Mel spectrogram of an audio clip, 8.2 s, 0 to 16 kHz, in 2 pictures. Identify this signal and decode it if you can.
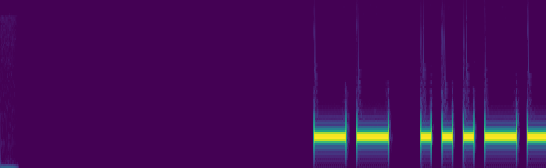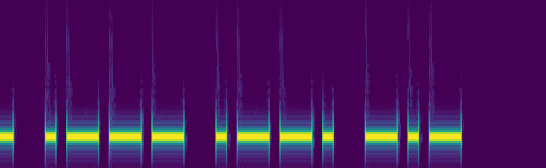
Morse code, heard as a keyed tone, about 15 wpm, 700 Hz. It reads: M3JPK
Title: DXCC-100 Call Signs - 5 Characters - 15wpm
